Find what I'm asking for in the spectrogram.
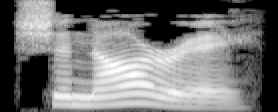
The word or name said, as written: shunnareh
